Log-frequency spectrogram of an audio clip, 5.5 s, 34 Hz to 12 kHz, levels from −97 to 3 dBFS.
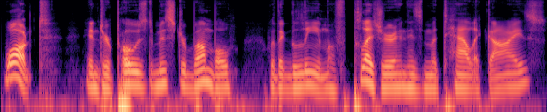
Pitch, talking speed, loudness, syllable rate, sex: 130 Hz, 140 wpm, -21 LUFS, 4.5 syllables/s, male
